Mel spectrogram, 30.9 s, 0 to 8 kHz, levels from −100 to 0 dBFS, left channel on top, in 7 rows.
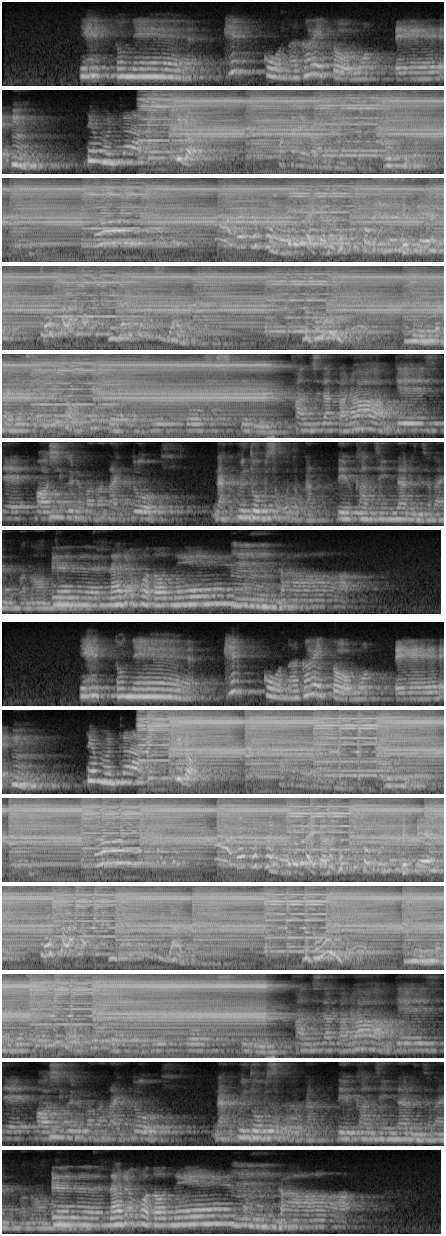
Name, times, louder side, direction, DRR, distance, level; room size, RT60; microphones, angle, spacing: voice 1, 0.8-1.9 2.2-3.7 3.9-4.5 5.2-6.4 9.0-9.2 9.7-10.6 10.9-12.7 13.0-14.5 14.8-15.2 16.2-16.9 17.3-17.8 22.6-23.2 24.5-25.1 27.0-29.0 29.3-30.0, right 3 dB, 30° right, 6 dB, 0.4 m, -31 dB
sound 1, 5.8-20.3, right 6 dB, 70° right, 0.6 m, -23 dB
voice 2, 7.2-8.6 11.5-11.8 12.5-13.3 13.6-13.7 14.3-15.4 17.3-23.8 24.2-27.6 28.8-29.4, left 2 dB, 25° left, 4 dB, 0.7 m, -36 dB
9.9 x 4.7 x 2.6 m, 1.2 s
head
